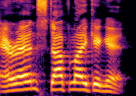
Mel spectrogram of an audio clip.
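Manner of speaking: high, loud scolding parody voice; mock scolding. Erwin scolding Eren in the parody, hammed-up high voice. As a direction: scold him like a cartoon commander. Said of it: "And Erwin's like".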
